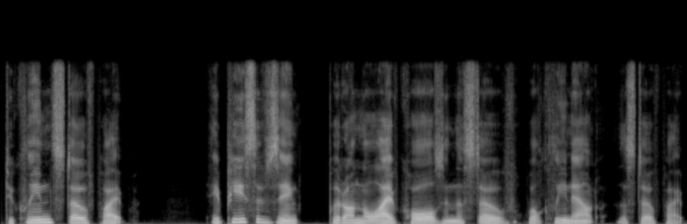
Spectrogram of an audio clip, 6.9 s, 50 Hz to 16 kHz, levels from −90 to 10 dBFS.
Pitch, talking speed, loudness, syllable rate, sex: 165 Hz, 165 wpm, -20 LUFS, 5.3 syllables/s, female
